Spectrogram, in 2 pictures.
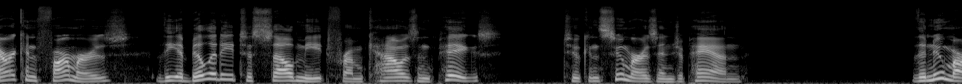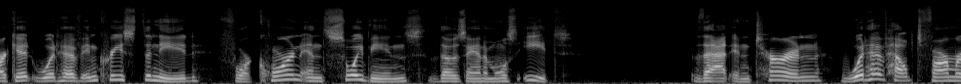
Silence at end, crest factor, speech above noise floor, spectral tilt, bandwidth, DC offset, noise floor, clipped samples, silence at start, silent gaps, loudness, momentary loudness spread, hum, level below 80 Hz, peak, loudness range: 0 s; 20 dB; 33 dB; -5.5 dB/octave; 15.5 kHz; under 0.1%; -57 dBFS; under 0.1%; 0 s; none; -25 LUFS; 12 LU; none; -58 dBFS; -6 dBFS; 5 LU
